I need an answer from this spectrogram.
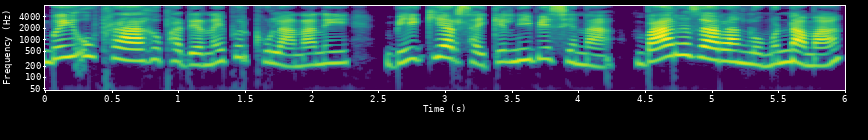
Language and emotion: Bodo, surprised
